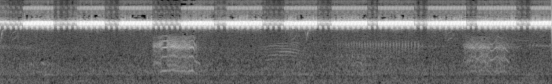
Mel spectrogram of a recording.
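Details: Crickets chirping at sunset beside the Barcoo River in Welford National Park, Outback Queensland, on a still summer afternoon: a loud high buzzing trill in bursts of about half a second, with short gaps. Brief harsh bird calls twice in the background.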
